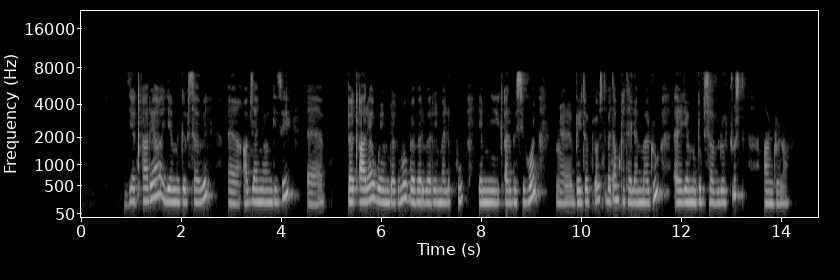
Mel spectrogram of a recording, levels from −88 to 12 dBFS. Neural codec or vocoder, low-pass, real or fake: none; 7.2 kHz; real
